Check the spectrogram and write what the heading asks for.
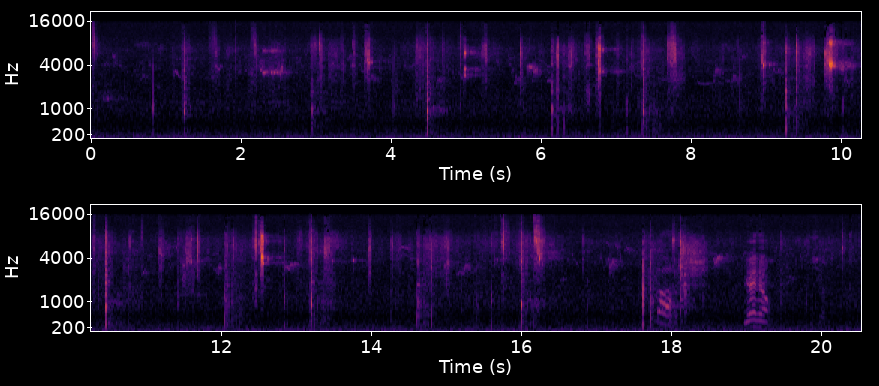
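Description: Tennis rally on a hard court: sharp pops of the ball off racket strings and off the court surface, about one every second, the loudest from the near player's racket.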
